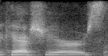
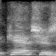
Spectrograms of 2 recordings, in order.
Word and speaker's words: Cashiers: And I still say cashiers and I know it's not. And I still But cash C cashers is the way the natives say it.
